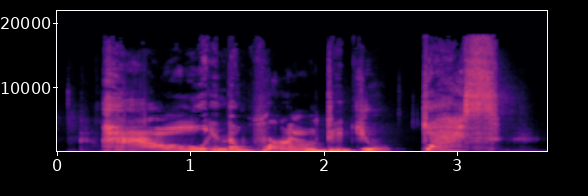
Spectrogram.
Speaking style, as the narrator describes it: cried Koschei in a fury

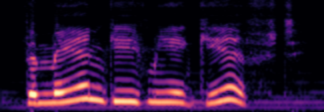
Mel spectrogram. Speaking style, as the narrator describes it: Gib cried out

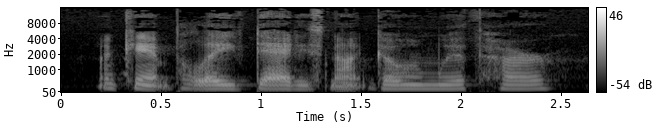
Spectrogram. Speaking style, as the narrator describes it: Lolly muttered

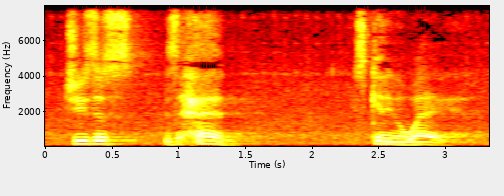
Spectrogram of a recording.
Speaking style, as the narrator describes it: the voice whispers

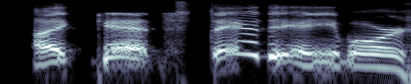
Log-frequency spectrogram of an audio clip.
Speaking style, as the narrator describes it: she shrieked

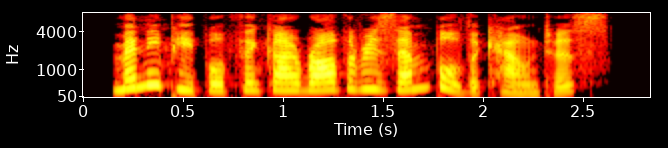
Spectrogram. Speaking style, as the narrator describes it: Caroline supplied cheerfully

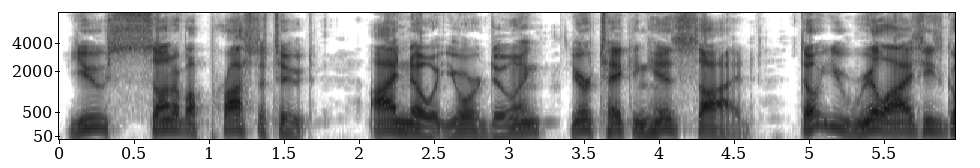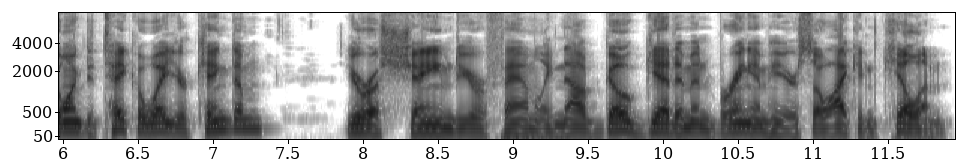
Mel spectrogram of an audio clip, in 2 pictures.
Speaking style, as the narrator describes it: Saul yelled at his son

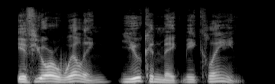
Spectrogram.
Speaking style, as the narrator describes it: begged Jesus

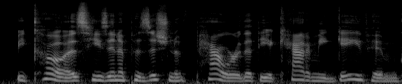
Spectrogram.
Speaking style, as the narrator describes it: Gordon said

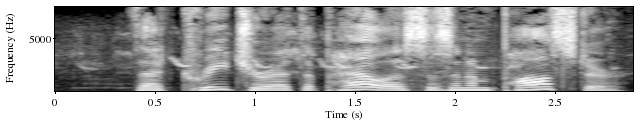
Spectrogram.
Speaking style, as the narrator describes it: cried the sorceress

